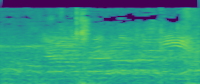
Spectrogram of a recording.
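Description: A few dull thuds in a boxing ring, from the boxers' feet or gloves, under shouting voices from the corners and crowd.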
